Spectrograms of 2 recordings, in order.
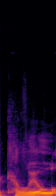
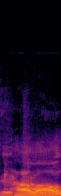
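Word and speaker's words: Calile: you've never been to the Khalil or the Carlisle depending on how you want to pronounce it first of all it's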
